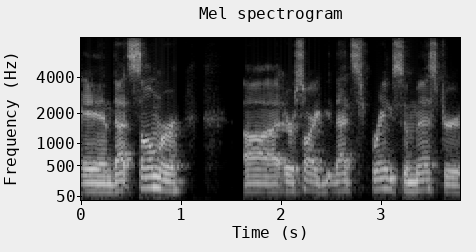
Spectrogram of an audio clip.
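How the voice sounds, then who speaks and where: This man speaks with a Spanish accent and a fairly low pitch. His pace is moderate and his intonation fairly even. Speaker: company recruiter presenting to students. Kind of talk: career info session presentation. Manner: many fillers and repetitions, somewhat halting.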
